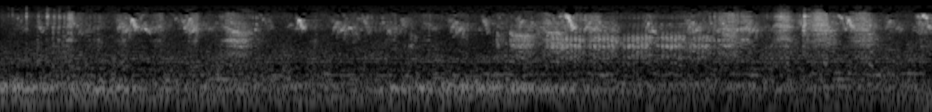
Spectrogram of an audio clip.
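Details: Rival European rollers contest a breeding site under a thatched roof in Hungary's Kiskunság, a territorial dispute lasting days; rough, grating calls come in irregular broadband strokes throughout, mixed with small-bird chirps and a steady low hum.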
